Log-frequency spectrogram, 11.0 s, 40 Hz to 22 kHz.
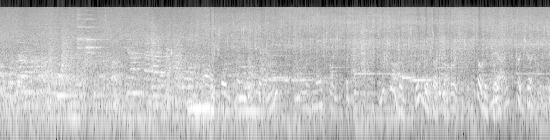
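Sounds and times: background voices: 0:00.0 - 0:11.0
meat sizzling on grill plate: 0:00.4 - 0:11.0.

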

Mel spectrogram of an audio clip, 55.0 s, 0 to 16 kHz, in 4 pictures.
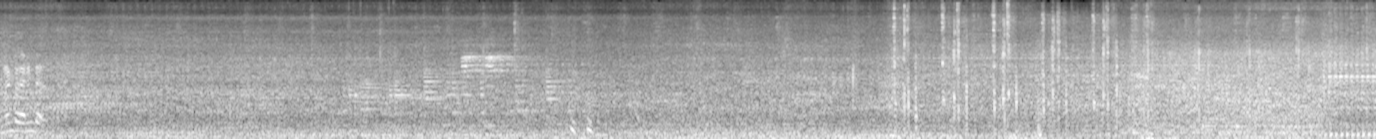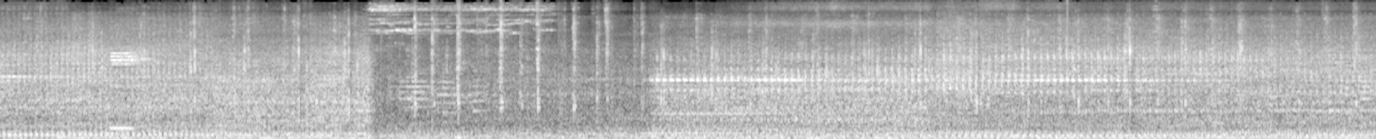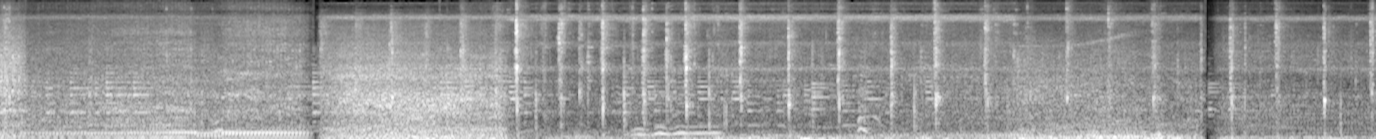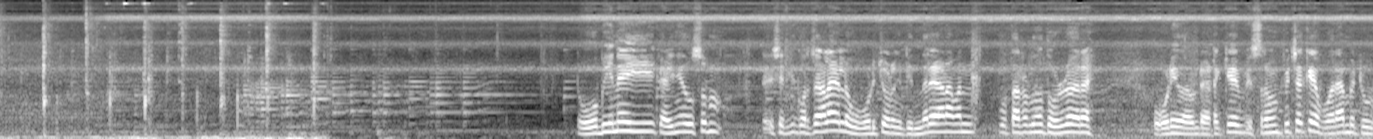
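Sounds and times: horse hooves clip-clopping on pavement: 0:07.6 - 0:28.4, 0:30.7 - 0:45.2.

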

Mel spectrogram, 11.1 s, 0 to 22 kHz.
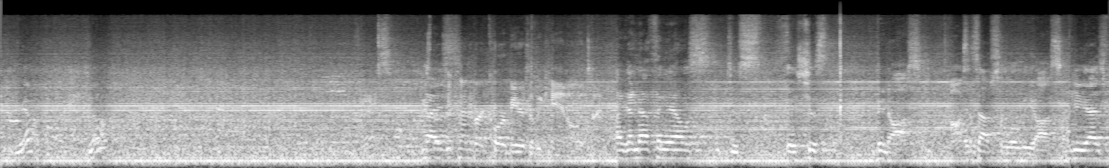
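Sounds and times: machinery hum with high whine: 0:00.0 - 0:11.0.

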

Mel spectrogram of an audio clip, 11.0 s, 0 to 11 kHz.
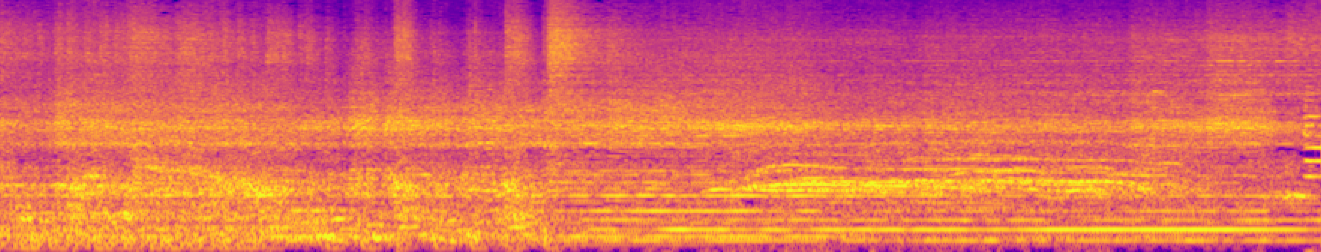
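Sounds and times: drums and cymbals: 0:00.0 - 0:06.3
distorted electric guitars: 0:00.0 - 0:11.0.

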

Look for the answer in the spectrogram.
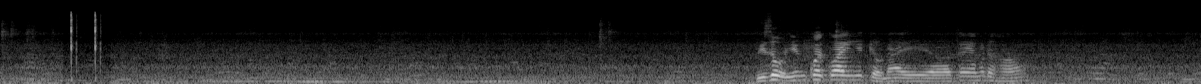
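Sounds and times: computer mouse clicks: 0:00.7 - 0:01.1.

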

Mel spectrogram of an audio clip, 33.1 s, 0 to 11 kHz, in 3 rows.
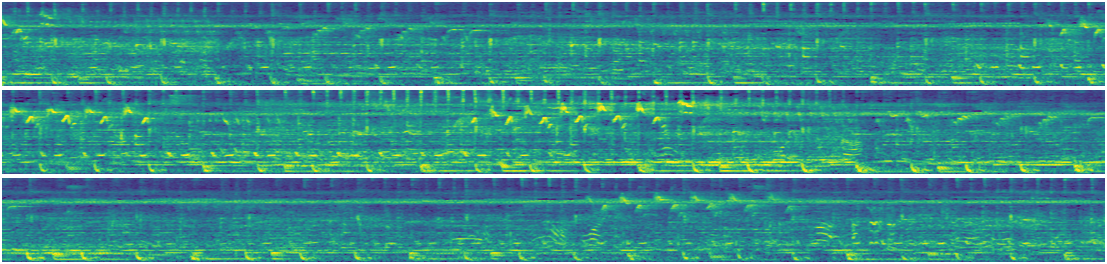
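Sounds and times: high bird-like electronic chirps: 0:00.0 - 0:25.0
pulsing low beat: 0:00.0 - 0:33.0.

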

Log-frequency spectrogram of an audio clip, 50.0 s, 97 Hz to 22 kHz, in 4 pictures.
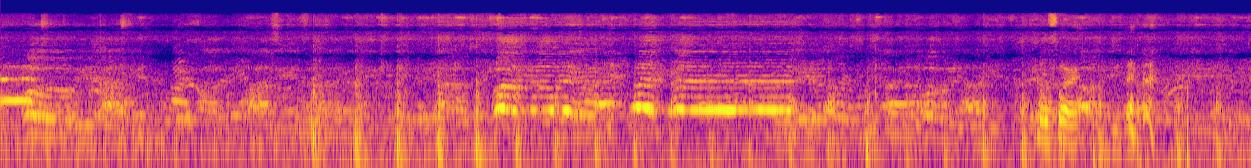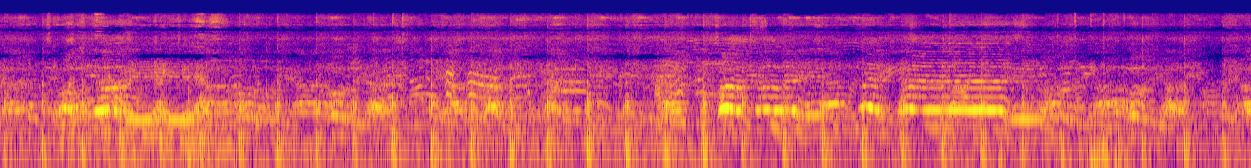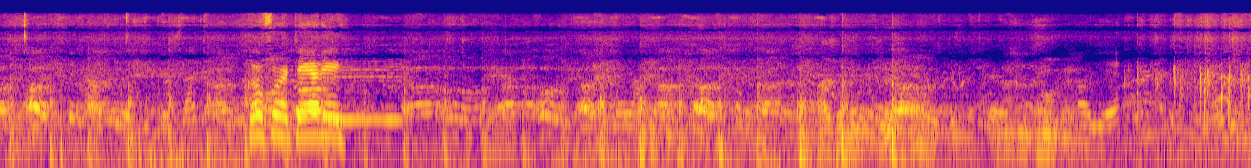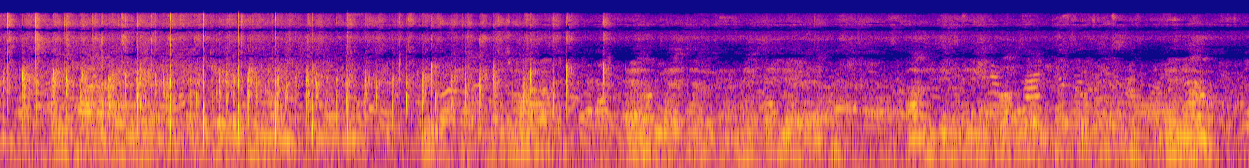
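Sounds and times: voices singing: 0:00.0 - 0:35.7
crowd chatter: 0:00.0 - 0:50.0
drum struck in steady beat: 0:03.0 - 0:34.2.

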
